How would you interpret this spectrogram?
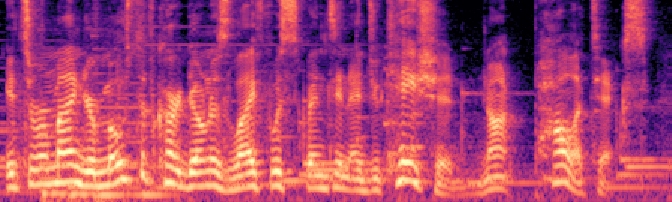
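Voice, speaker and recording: A male news reporter narrating a piece and asking interview questions in a lively, playful manner. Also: a little high, brisk, music in the background.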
